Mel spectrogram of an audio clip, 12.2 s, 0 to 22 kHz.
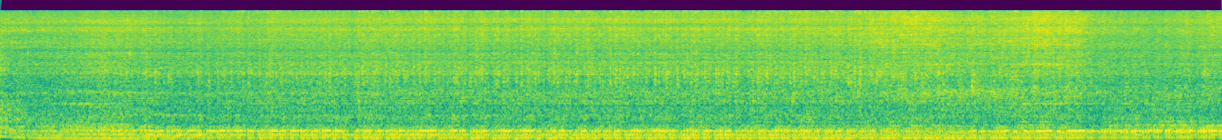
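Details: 1978 Kawasaki KZ650 C four-cylinder, revived after at least 5 years unrun, during carb vacuum balancing with dampers: steady, even burble at a raised 2000 rpm idle, no misses or hunting; normal fast idle, carbs balanced within about a quarter inch.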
